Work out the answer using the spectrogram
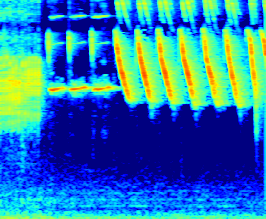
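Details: Canary song played to provoke other canaries into singing: a fast buzzy trill, then a few rising whistled notes, then a run of loud, sweeping downslurred notes repeated about four times a second.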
